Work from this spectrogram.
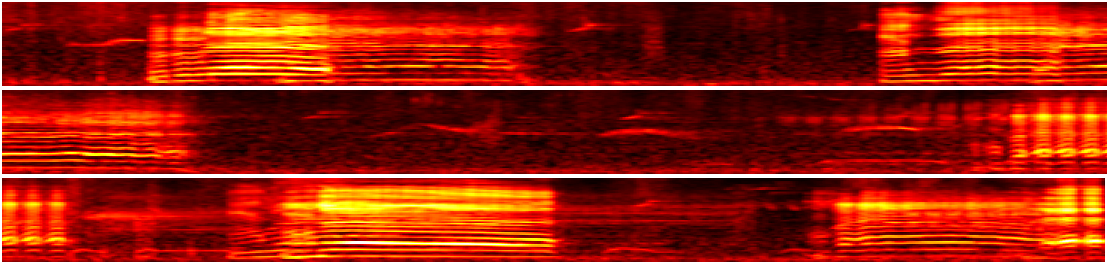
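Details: Weaned Zwartbles lambs settled in an orchard on a County Kilkenny farm in Ireland one evening, calling in turn: five bleats about a second long, spaced by pauses, some louder and closer, with faint calls between.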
